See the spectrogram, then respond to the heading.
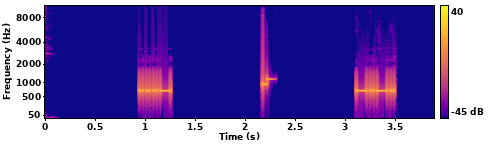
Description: Morse code, heard as a keyed tone, about 34 wpm, 700 Hz. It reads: V C
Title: Single Letters 35wpm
